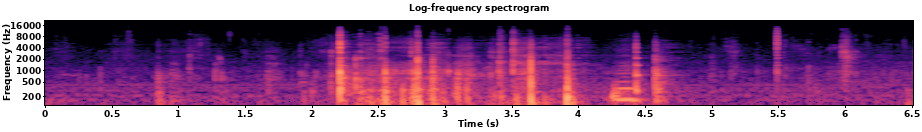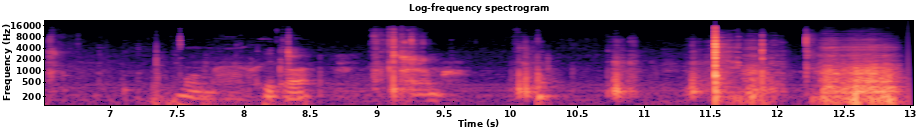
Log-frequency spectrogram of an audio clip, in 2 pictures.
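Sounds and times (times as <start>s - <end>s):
person humming: 4.3s - 4.6s
chewing and mouth smacks: 5.0s - 7.6s.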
